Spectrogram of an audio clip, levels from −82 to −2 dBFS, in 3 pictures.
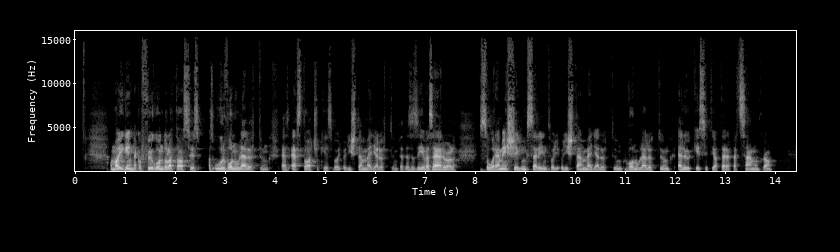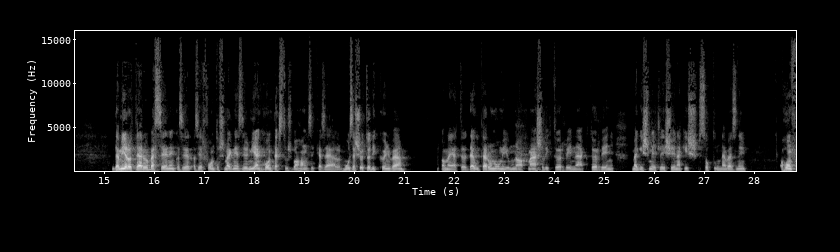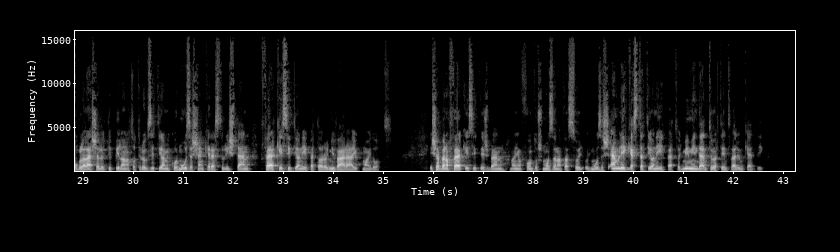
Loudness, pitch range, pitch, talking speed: -23 LUFS, 100-120 Hz, 105 Hz, 145 wpm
